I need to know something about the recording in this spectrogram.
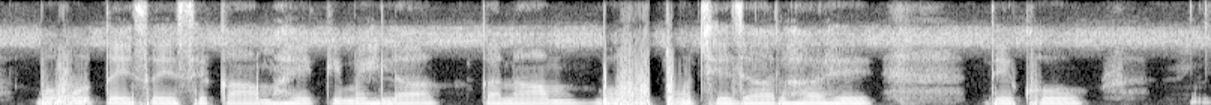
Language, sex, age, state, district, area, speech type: Hindi, female, 30-45, Uttar Pradesh, Pratapgarh, rural, spontaneous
